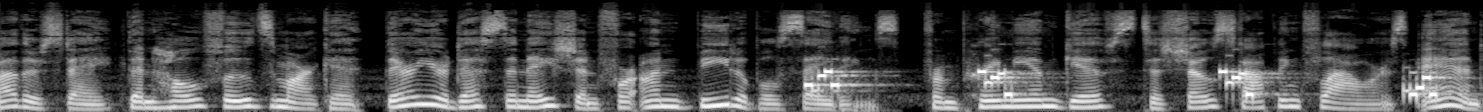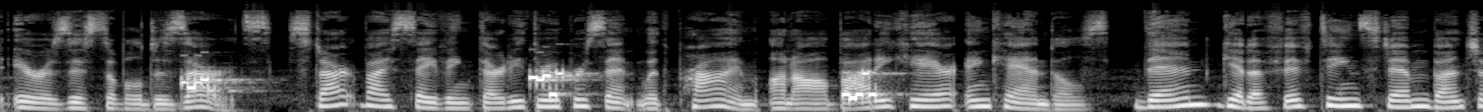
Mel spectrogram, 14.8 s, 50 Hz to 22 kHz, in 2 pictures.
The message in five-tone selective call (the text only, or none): 31793 94680 94680 10260 42451 65708 00080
